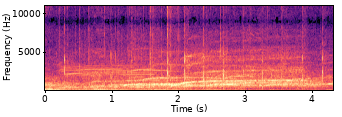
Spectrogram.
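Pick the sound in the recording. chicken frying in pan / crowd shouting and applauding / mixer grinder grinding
crowd shouting and applauding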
